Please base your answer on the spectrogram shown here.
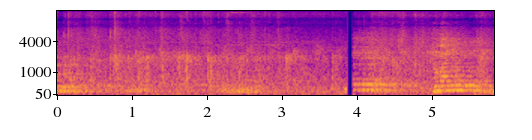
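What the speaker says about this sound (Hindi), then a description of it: "जोरदार तालियां।" Dense, loud clapping from an audience after an aarti to Shree Agrasen Maharaj at a student award ceremony, a continuous crowd roar that briefly cuts out before voices take over.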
